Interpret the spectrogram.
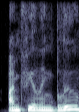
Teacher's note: Stress blue at the end for emotional emphasis.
